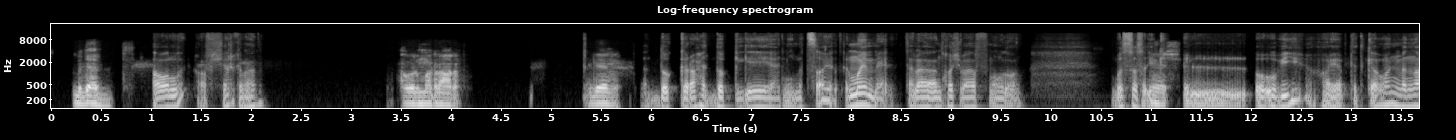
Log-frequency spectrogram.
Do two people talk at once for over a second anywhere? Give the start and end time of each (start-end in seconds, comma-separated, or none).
none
